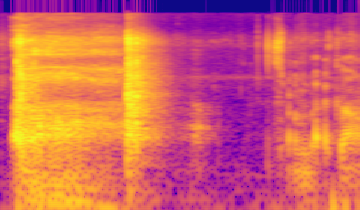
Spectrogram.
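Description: Handling noise as a string trimmer is moved close to the camera: a loud rough rustle lasting about a second, ending in a sharp knock.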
